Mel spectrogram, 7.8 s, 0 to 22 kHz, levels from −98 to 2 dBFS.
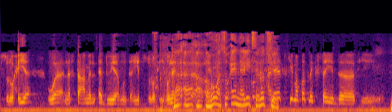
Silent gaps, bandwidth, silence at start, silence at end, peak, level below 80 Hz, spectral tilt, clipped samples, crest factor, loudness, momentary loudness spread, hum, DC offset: none; 8 kHz; 0 s; 0 s; -8 dBFS; -34 dBFS; -4.5 dB/octave; under 0.1%; 14 dB; -23 LUFS; 9 LU; none; under 0.1%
